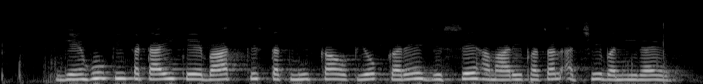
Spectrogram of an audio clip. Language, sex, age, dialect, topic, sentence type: Hindi, female, 18-24, Awadhi Bundeli, agriculture, question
